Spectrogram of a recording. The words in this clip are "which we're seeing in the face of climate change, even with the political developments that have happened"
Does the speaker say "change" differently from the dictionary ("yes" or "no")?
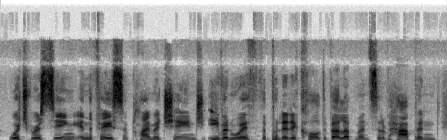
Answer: no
